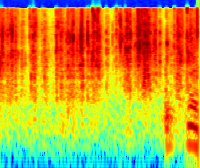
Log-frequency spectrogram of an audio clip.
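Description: Thin clear plastic bag crinkling and crackling irregularly as it is handled and worked open by hand.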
